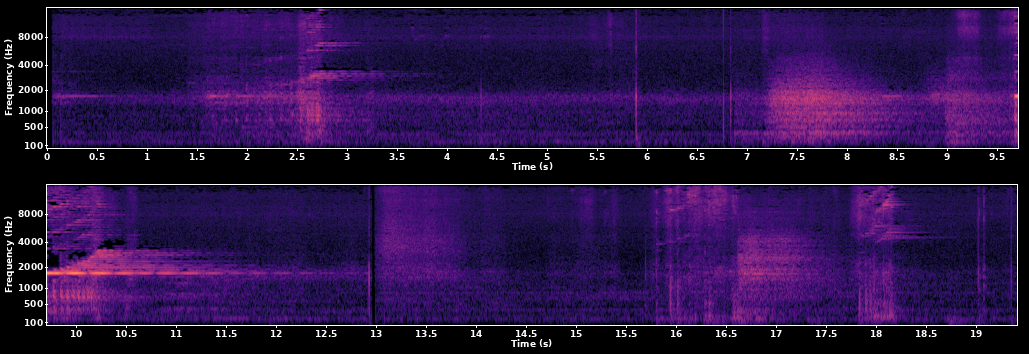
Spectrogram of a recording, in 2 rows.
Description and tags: Piano Keys 1
Me playing keys from a random piano in the basement hallway of a large building.
Abandoned, horror, Piano, scary, spooky, terrifying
